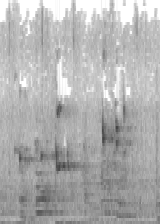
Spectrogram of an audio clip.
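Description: A basketball dribbled on a hardwood gym floor, with players' voices and a few short high squeaks, all echoing in a large gym.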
